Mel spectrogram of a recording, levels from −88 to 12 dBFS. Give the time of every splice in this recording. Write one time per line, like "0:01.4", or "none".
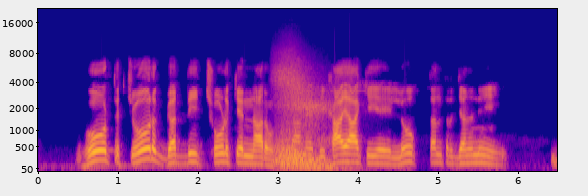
0:03.5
